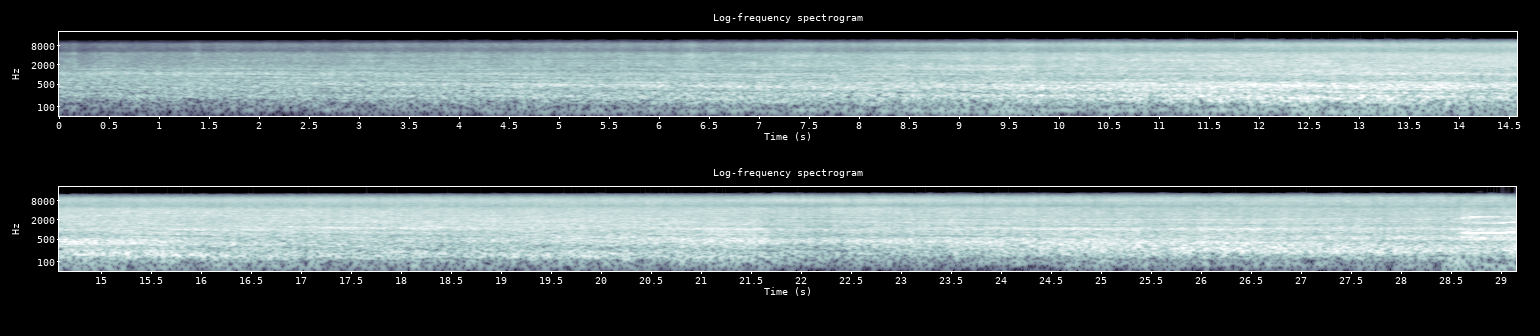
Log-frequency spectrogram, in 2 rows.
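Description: GWR Castle-class 4-6-0 steam locomotive 5043 'Earl of Mount Edgcumbe' and its train approaching and running through a station: a steady rushing noise that grows louder over the first dozen seconds as it nears, then holds. A short whistle-like tone sounds near the end.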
